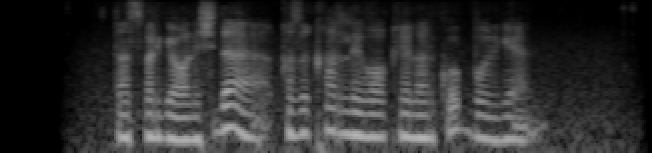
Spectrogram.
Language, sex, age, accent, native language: Uzbek, male, 19-29, Toshkent shahri, Uzbek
